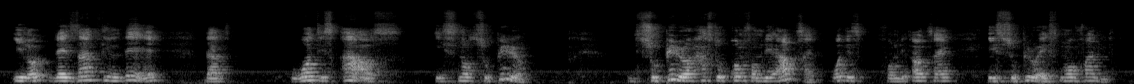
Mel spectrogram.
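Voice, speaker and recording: Over noticeable background noise, a man speaks in a high pitch at a moderate pace, with ordinary pitch variation and long, frequent pauses. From Nigeria. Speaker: painter. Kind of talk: casual talk while painting. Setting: art studio. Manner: halting, repeating words.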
